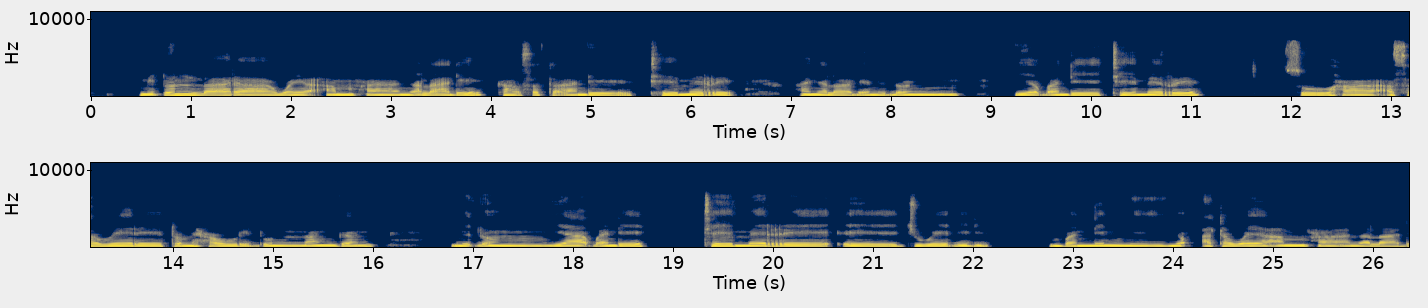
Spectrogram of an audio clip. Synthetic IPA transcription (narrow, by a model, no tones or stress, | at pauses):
miɗɔnlaːɾawaja̰ʔamhaɲaladɛkahsata̰ndɛtʰɛmɛrːɛ | haɲaladɛ̰miɗɔn | jaɓandɛtʰɛmɛrːɛ | sɔhaa̰sawɛɾɛtɔmihawɾḭɗumːaŋɡan | miɗɔnjaɓandɛ | tʰɛmɛrːɛɛd͡ʒuweɗiɗḭ | banːinːiɲɔʔatawajaːmhaɲalaɗɛ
